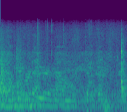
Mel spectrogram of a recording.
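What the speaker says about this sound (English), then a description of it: "I'd have to stir it up first" Stirring a mixture in a pot in a kitchen, with a spoon scraping and swishing in short irregular strokes, faint and close, while people talk over it.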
